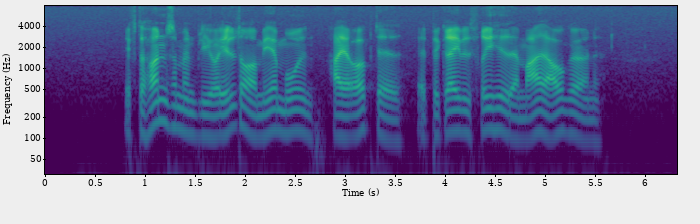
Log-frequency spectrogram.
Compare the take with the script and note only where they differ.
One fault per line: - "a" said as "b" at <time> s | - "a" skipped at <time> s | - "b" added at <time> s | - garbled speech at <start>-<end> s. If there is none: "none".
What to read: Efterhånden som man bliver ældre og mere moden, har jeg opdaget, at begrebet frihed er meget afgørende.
none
